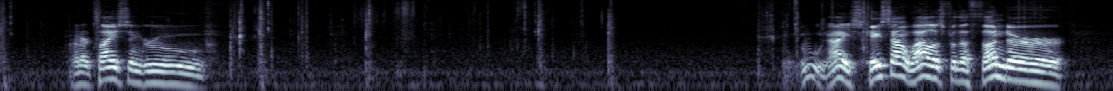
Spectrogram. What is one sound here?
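Trading cards rustle and click as they are shuffled by hand.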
